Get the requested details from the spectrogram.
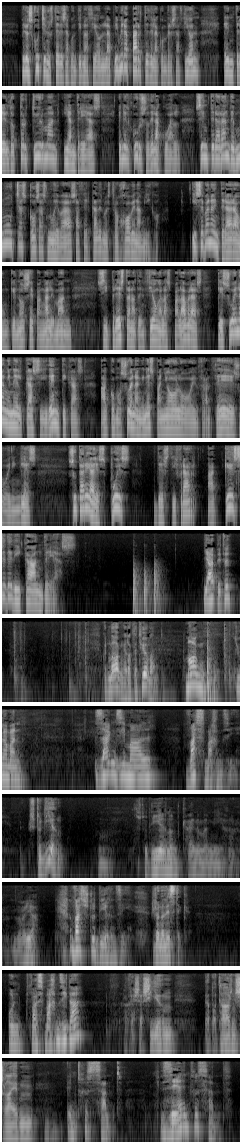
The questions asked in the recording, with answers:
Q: Su tarea es, pues, descifrar a qué se dedica Andreas.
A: Andreas estudia journalistic, es decir, periodismo.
